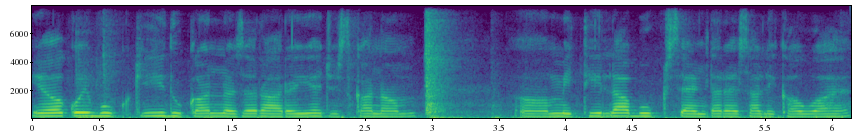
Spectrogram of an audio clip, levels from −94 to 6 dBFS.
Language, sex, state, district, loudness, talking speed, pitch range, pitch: Hindi, female, Bihar, Araria, -18 LUFS, 175 wpm, 190-215 Hz, 195 Hz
